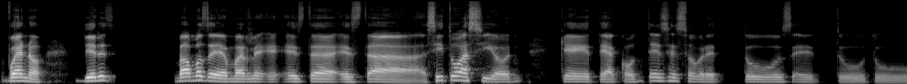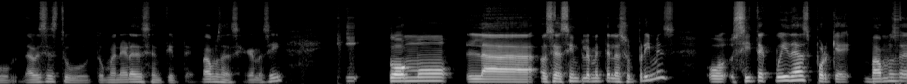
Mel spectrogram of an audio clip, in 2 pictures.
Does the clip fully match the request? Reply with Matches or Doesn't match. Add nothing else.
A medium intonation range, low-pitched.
Doesn't match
